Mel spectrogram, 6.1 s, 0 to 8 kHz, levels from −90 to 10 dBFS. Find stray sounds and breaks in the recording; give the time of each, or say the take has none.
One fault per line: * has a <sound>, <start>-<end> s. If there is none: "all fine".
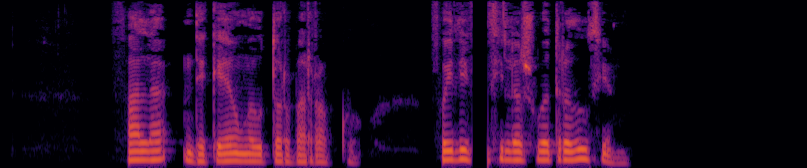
* has a dropout, 3.5-3.7 s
